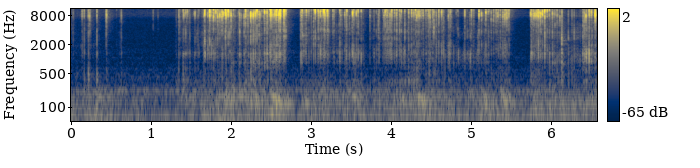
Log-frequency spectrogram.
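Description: Long nails tap and scratch the insole and spikes of an empty red spiked leather Christian Louboutin stiletto pump held upright on a table. Soft, bright scratching and quick, crisp taps come in uneven bursts. The scratching is loudest in the middle and near the end, with brief quiet gaps between passes.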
